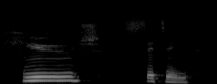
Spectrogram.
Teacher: I'm going to lengthen the huge a little bit more and kind of stress that word just a bit more, because I want to emphasize the size of the city.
